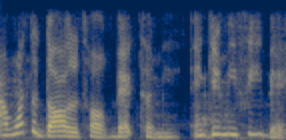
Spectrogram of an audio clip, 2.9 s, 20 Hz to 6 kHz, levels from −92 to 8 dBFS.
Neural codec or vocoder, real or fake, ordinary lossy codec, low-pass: vocoder, 22.05 kHz, 80 mel bands, HiFi-GAN; fake; AAC, 48 kbps; 5.4 kHz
